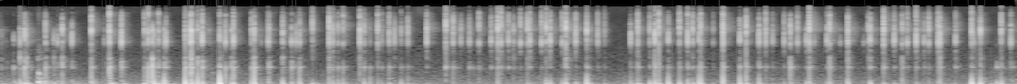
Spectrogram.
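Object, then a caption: Plastic cosmetic jar with screw lid. Long nails tap rapidly on the screw lid and sides of a round, palm-sized white plastic body-cream jar with a pink label, apparently full. The result is a fast, continuous stream of bright, dry clicks with short, dull low thuds, brief pauses, and a short gap near the six-second mark. Each tap dies away almost at once.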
